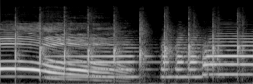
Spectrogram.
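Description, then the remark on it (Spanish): Steady rhythmic clapping from people coming in from the hallways, about four sharp claps per second, plays over a loud, sustained pitched tone that slides downward and then levels off. “Entra gente a aplaudirle de los pasillos, maestro.”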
